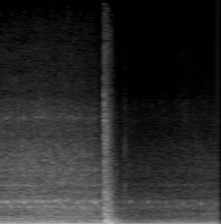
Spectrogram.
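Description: A car hood slams shut.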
